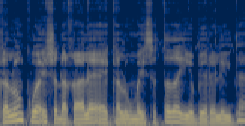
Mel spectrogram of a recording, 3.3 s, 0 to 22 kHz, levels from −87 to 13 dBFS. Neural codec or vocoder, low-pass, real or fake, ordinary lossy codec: none; none; real; none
